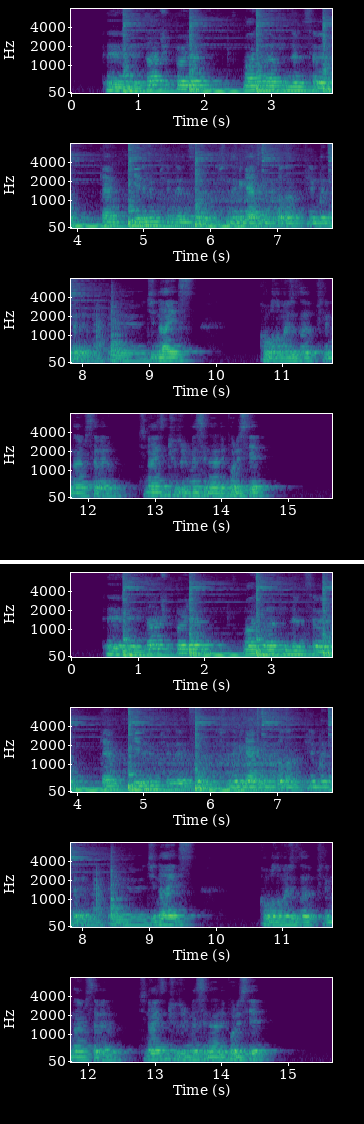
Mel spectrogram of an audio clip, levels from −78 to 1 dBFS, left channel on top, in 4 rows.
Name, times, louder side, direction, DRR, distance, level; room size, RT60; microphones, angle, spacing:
voice 1, 0.5-2.0 2.6-4.0 4.3-9.6 10.7-12.4 12.8-14.5, equal, 10° left, -5 dB, 1.0 m, -28 dB
sound 1, 0.8-7.1 7.8-8.1, right 1 dB, 10° right, 0.5 m, -30 dB
sound 2, 3.3-8.6, right 1 dB, 80° right, 0.7 m, -43 dB
2.4 x 2.1 x 2.9 m, 0.68 s
head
